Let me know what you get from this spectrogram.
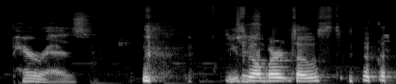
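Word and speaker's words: Pérez: out live on stream that's how he pronounced his last name if you say George Perez he correct you Perez do you smell burnt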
